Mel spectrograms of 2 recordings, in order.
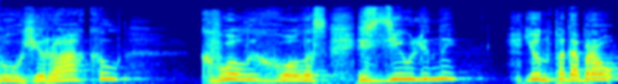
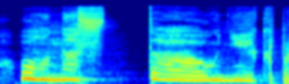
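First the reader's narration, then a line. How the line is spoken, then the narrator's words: Groaning. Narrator (Belarusian): прастагнаў Геракл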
